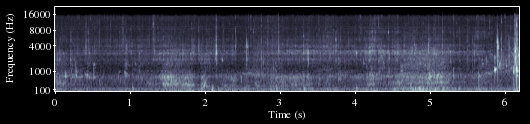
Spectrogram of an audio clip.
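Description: Muffled underwater water noise heard through a camera held below the surface, stirred by hands working a plastic bag of peas. There are scattered faint clicks, and a short, louder crackle right at the end.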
